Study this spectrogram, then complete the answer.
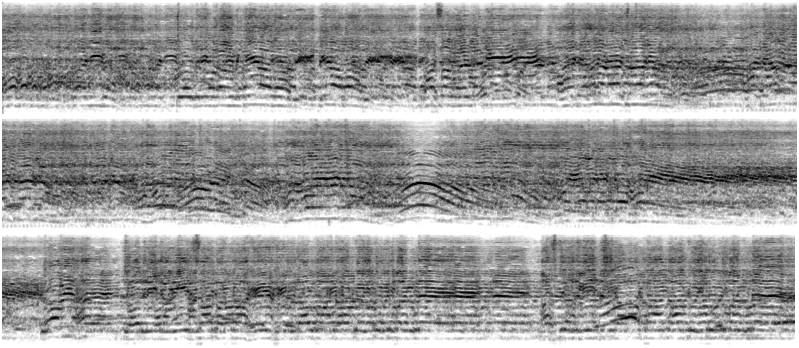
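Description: A large crowd cheers and shouts outdoors.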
